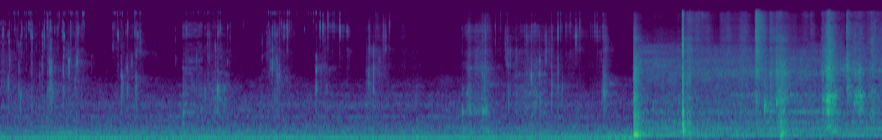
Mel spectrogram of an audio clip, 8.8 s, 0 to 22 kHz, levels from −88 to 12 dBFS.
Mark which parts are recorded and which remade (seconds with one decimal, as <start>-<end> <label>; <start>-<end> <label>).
0.0-3.2 recorded; 3.2-8.1 remade; 8.1-8.8 recorded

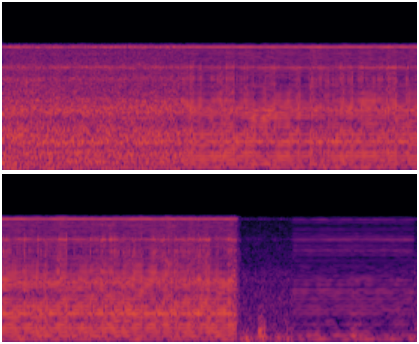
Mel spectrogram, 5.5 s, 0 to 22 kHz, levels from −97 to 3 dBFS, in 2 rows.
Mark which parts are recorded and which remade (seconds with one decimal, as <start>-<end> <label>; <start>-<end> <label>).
0.0-1.2 recorded; 1.2-4.3 remade; 4.3-4.7 recorded; 4.7-5.5 remade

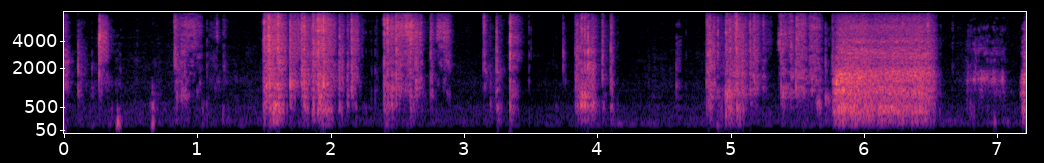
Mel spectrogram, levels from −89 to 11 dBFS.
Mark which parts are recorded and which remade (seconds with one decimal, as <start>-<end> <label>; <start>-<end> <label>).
0.0-1.6 remade; 1.6-2.3 recorded; 2.3-3.5 remade; 3.5-3.9 recorded; 3.9-5.7 remade; 5.7-7.2 recorded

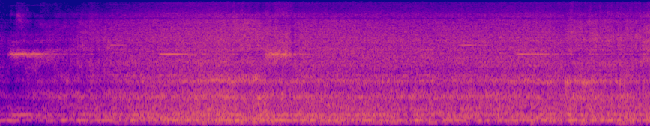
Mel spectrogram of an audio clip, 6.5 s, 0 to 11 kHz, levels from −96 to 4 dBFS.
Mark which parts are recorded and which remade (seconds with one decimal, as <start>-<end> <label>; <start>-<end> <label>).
0.0-1.1 remade; 1.1-2.3 recorded; 2.3-3.0 remade; 3.0-5.5 recorded; 5.5-6.5 remade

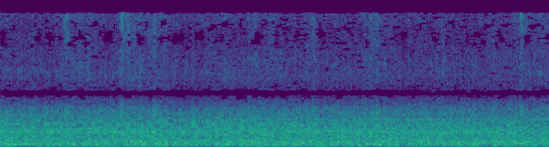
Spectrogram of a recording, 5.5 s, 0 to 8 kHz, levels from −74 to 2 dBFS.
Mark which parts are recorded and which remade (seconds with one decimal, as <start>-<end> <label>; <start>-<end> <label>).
0.0-4.2 remade; 4.2-4.7 recorded; 4.7-5.5 remade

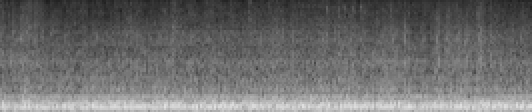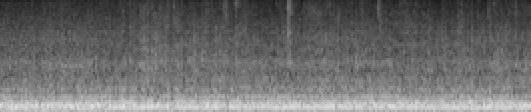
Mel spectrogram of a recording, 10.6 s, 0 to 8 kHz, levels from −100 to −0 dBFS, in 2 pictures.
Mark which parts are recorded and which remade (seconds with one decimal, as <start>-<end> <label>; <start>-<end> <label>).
0.0-1.9 remade; 1.9-3.5 recorded; 3.5-4.7 remade; 4.7-6.4 recorded; 6.4-10.6 remade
